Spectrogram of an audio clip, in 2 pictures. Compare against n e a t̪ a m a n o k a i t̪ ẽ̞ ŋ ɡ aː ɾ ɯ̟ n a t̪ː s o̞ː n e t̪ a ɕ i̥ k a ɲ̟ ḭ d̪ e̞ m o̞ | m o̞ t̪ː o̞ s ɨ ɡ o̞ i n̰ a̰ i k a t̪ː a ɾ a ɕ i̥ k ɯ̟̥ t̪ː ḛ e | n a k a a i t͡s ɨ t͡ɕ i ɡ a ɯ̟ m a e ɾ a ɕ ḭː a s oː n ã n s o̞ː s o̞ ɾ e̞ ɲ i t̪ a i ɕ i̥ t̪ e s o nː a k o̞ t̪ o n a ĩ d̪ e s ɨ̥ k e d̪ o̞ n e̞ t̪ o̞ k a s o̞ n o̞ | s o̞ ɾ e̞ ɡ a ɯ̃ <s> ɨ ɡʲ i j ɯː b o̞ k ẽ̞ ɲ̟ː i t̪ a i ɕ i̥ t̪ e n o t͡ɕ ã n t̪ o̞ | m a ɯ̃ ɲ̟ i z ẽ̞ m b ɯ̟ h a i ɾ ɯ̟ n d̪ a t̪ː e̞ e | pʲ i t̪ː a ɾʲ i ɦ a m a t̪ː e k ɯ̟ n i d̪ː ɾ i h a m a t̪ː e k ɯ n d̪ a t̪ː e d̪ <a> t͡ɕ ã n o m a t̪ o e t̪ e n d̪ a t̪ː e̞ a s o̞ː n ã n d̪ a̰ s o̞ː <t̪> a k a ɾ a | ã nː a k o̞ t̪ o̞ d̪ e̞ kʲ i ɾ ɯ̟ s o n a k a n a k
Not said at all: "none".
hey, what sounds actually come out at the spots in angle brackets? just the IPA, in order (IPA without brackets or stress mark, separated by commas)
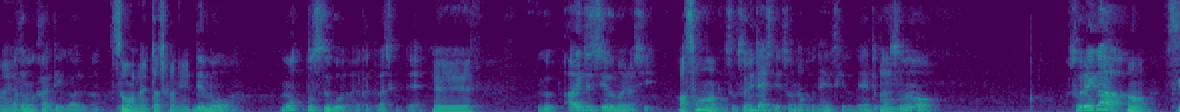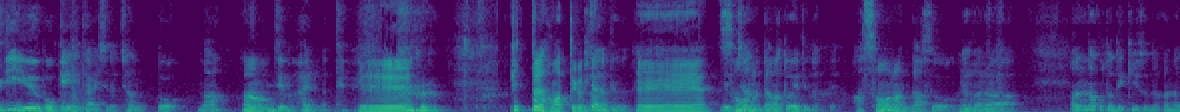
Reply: t͡s, e, d̪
